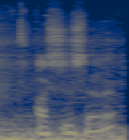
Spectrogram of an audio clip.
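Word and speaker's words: Azucena: You pronounce it Asusena? Yeah.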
